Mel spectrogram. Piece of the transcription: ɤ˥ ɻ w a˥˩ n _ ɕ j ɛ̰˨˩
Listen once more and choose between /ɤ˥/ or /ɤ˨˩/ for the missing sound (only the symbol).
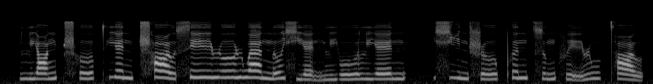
ɤ˥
